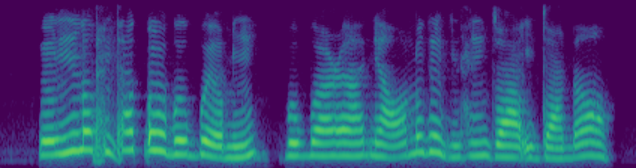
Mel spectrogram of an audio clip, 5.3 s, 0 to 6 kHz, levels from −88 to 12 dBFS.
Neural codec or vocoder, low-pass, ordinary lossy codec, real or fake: autoencoder, 22.05 kHz, a latent of 192 numbers a frame, VITS, trained on one speaker; 5.4 kHz; none; fake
